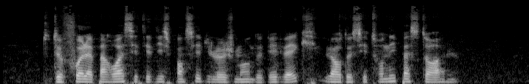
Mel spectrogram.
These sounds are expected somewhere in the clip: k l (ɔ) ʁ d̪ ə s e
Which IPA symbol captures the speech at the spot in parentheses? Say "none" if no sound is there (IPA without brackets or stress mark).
ɔ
